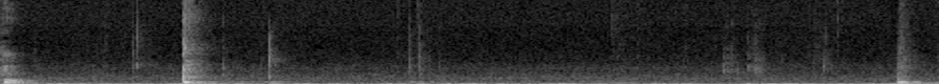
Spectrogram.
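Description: Small clicks and mouth sounds from a woman taking a drink from a plastic water bottle: a short sharp burst about a second in, a few faint clicks, and another short burst near the end.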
